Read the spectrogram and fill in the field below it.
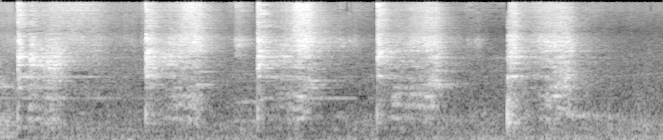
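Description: Fried lentils stirred in a pot with a utensil: about five rhythmic scraping, clinking strokes, close and fairly loud, with no talking.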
